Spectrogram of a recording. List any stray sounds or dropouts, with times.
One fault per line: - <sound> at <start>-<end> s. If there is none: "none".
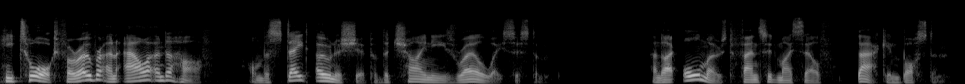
none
